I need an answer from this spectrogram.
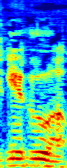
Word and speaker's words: Yahuwah: Hebrew, all of which point to the phonetic sounding of God's sacred name as Yahuwah or Yahu.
